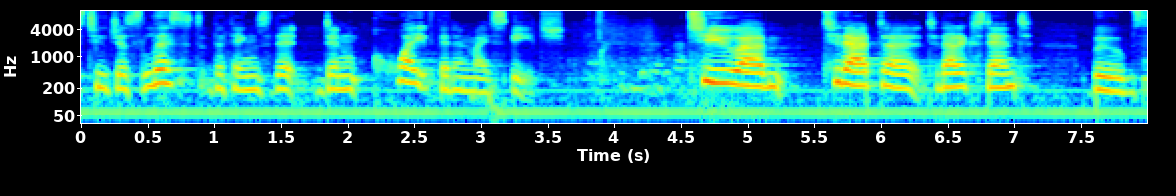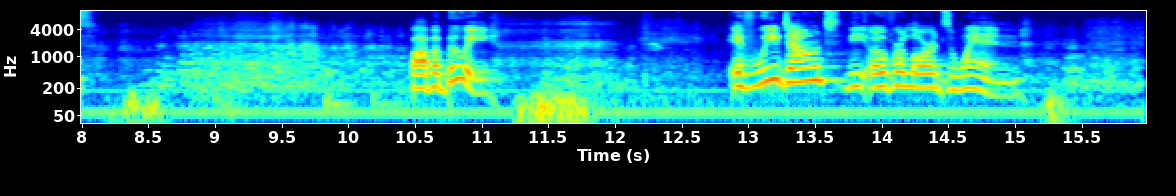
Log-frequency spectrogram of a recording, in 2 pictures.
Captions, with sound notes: to just list the things that didn't quite fit in my speech. To that extent, boobs. [laughter] Baba booey. If we don't, the overlords win.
